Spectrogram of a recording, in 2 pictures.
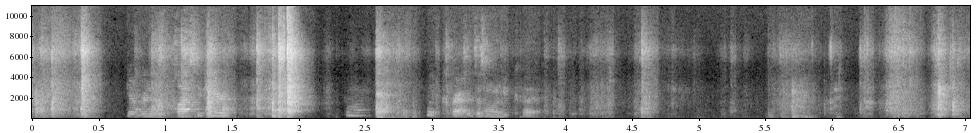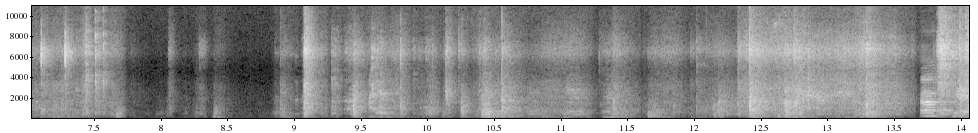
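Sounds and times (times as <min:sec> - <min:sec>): packaging crinkling and rustling: 0:00.0 - 0:14.0
knife cutting packaging: 0:05.5 - 0:08.3, 0:08.9 - 0:13.6.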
